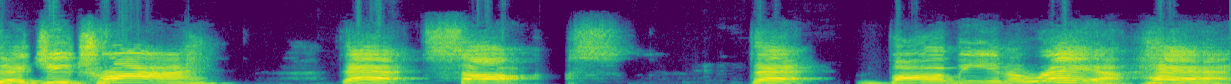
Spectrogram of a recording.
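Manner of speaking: drawling put-on southern twang, high and slow. Retelling a fan's phone call to the speaker, in a put-on southern twang. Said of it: "he had this southern twang or something".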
